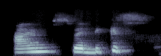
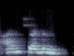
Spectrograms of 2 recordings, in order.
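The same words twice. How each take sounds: First: Drawn-out, awkward "Swedish"; stretched-out "Swedish" that sits badly in the mouth; awkward example. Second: "Sweden" said smoothly with N ending; easy, natural "Sweden". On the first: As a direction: say "Swedish" very slowly with a clumsy extra syllable at the end. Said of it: "Misalnya enak nggak dibaca?". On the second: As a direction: say "Sweden" briskly, closing on a plain N. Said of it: "Coba kalau pakai N-nya aja". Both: Shown as a demonstration.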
